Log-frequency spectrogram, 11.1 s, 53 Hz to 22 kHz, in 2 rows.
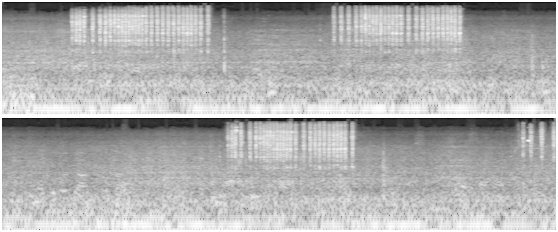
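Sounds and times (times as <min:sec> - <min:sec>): steady low rumble: 0:00.0 - 0:11.0
fishing reel rapid clicking: 0:00.7 - 0:02.2, 0:03.3 - 0:04.7, 0:07.8 - 0:09.1, 0:10.7 - 0:11.0.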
